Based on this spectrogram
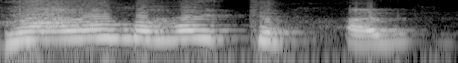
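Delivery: loud, very high screaming cry. Retelling how a woman rolled her ankle and lay on the ground downtown, retelling a scream.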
